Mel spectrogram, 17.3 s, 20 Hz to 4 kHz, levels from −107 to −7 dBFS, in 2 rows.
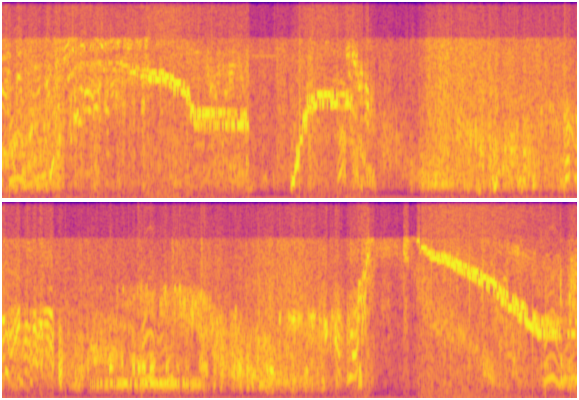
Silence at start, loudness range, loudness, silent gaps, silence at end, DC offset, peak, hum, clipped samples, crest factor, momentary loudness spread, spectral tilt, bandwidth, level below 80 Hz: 0 s; 7 LU; -10 LUFS; none; 0 s; 0.4%; 0 dBFS; none; under 0.1%; 10 dB; 12 LU; -8.5 dB/octave; 4 kHz; -48 dBFS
